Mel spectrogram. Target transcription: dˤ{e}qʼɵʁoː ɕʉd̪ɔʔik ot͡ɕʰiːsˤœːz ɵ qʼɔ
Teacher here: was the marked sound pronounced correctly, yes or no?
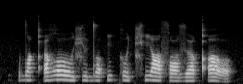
no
